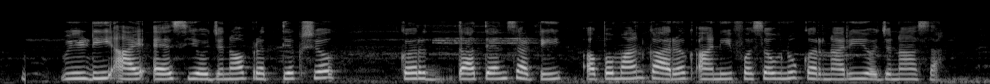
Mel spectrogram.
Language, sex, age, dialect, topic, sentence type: Marathi, female, 18-24, Southern Konkan, banking, statement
